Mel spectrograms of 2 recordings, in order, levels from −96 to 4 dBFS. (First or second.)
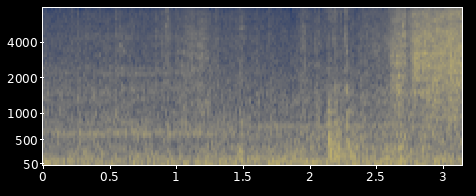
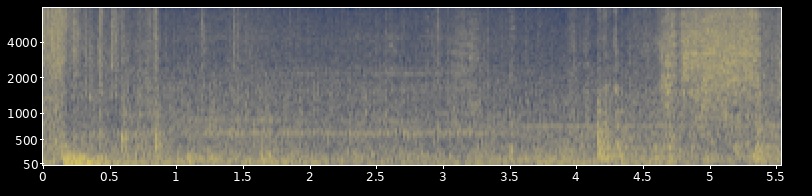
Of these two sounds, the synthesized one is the first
